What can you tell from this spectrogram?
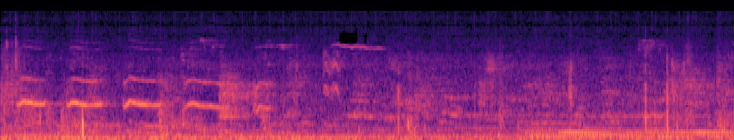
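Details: Playing puppies crying: four or five distinct high whines, each sliding up then dropping, come in quick succession early on, then fade into softer scattered squeaks over background hum.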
